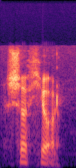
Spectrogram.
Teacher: Donc encore une fois, on note que le O, l'accent n'est pas sur le O, donc ça se prononce comme un A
